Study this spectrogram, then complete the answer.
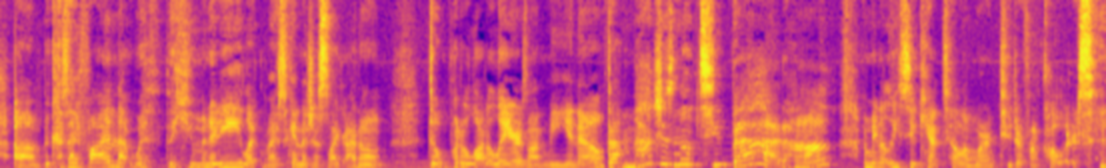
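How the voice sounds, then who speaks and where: With a Californian accent, a woman speaks fairly quickly in a fairly high voice with very wide pitch swings, amid noticeable background noise and audible room echo. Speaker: beauty YouTuber. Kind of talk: makeup tutorial. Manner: casual, chatty.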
